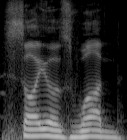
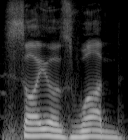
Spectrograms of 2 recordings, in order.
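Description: First: It is spoken in a put-on Russian accent. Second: It is spoken in a put-on Russian accent.

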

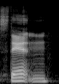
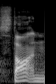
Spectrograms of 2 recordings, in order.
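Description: First: The name is said the Southern local way. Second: The name is said the Northern way. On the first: This is how locals say it. "we say it Stanton" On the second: This is how outsiders from the North say it. "people from the North would always call it Staunton"

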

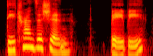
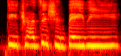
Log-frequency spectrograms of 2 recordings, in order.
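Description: First: It is said in a plain, ordinary speaking voice. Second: It is said in a playful, put-on party voice. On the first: It is simply the book's title. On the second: It sounds like a call to party.

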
